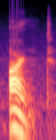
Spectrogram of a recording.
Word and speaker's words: aren't: Contracción de are not. Aren't. Una sola sílaba, por cierto.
